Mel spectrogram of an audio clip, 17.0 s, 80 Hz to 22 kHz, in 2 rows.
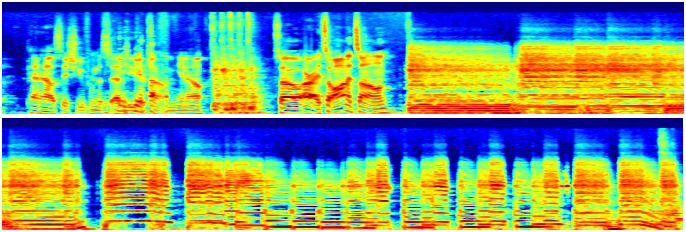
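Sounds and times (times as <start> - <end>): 
speech: 0.3 - 5.0
laughter: 1.1 - 2.2
buzzy warm distorted electric guitar played loud and alone: 4.9 - 17.0.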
